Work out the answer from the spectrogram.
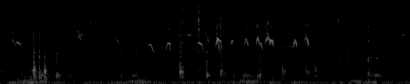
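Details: Young ducklings calling in quick, irregular high peeps, roughly two per second, some slightly rising, with light tapping sounds beneath.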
